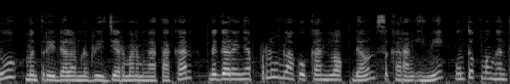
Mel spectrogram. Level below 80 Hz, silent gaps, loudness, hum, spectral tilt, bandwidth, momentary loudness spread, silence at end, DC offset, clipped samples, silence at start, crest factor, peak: -54 dBFS; none; -26 LUFS; none; -6.5 dB/octave; 11 kHz; 6 LU; 0 s; under 0.1%; under 0.1%; 0 s; 16 dB; -8 dBFS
